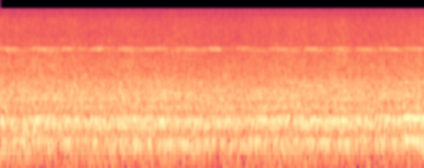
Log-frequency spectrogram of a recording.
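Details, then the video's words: Natural buzzing of many bees, a continuous layered drone with a faint high tone running across, even loudness from start to end. "bees therapy relaxing natural buzzing sound"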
